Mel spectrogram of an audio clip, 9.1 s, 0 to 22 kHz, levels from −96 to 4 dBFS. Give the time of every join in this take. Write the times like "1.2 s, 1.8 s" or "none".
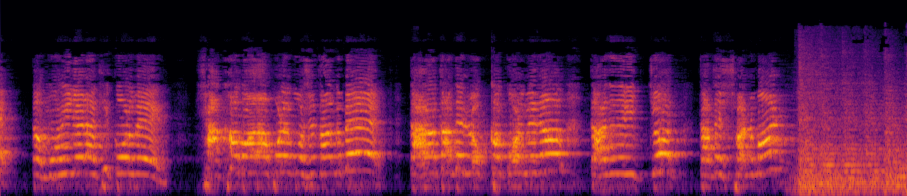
7.9 s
